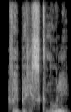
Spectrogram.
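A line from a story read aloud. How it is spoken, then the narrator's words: Awed, fearful whisper. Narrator (Russian): с благоговейным ужасом прошептала жена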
